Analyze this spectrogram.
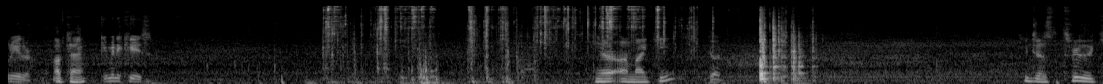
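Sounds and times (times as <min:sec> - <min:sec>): car keys jingling: 0:03.2 - 0:07.3.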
